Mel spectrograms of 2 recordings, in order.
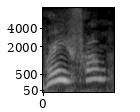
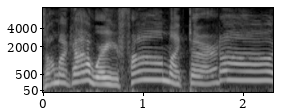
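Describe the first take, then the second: First: Very high imitated woman's voice, question lifting at the end; curious shop lady. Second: Very high-pitched imitation of a chatty saleswoman; gushing shop lady. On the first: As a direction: mimic her asking in a high little voice. Lady asks after noticing accent. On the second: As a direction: squeal it like an overfriendly shop assistant.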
